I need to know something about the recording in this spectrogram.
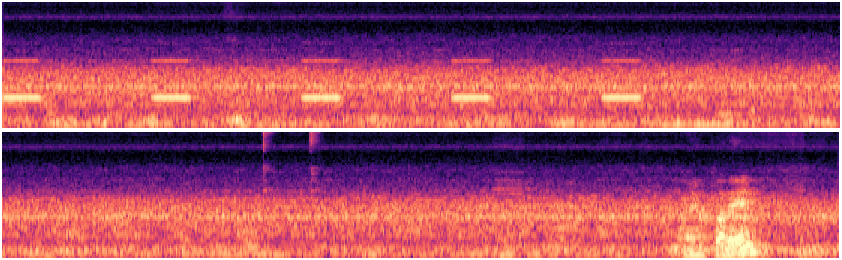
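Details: HP desktop turns on with no display, four short mid-pitched beeps about a second apart; RAM fault, cleaning RAM and slot didn't help, moving RAM to another slot stopped the beeps and restored display.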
